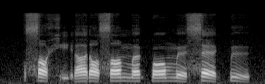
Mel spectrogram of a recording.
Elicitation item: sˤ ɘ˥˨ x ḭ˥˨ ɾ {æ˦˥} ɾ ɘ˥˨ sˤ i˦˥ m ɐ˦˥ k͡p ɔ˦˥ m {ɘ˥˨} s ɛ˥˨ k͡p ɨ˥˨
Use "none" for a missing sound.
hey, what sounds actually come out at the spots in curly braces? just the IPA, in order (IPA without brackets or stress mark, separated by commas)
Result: a˦˥, ɘ˥˨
